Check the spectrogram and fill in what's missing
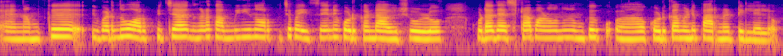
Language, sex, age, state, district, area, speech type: Malayalam, female, 45-60, Kerala, Palakkad, rural, spontaneous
